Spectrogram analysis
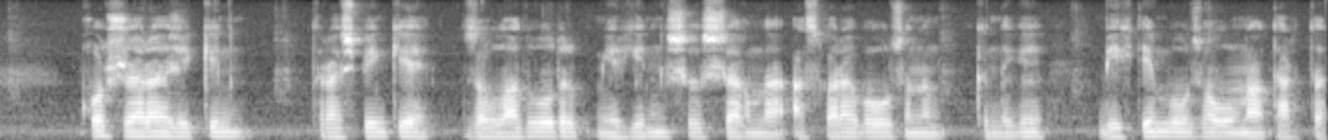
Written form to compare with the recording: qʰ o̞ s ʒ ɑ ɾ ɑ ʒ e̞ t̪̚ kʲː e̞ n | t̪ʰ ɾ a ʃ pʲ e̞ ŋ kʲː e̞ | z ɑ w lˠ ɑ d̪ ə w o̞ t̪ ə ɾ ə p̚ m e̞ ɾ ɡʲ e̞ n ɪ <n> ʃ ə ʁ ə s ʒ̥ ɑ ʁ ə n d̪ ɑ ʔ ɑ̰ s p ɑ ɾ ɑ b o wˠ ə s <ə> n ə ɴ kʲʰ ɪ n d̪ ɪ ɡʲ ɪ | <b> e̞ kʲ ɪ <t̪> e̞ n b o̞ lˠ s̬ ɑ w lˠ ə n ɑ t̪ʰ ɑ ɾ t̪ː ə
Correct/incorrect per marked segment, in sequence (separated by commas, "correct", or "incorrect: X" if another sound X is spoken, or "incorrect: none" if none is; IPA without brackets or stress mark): incorrect: ŋ, correct, correct, correct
